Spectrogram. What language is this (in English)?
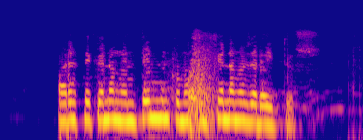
Galician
